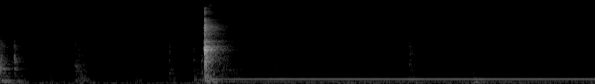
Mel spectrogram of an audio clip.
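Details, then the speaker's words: Space Duel arcade game board during restoration, supply measuring low voltage around 4.5 V: sharp click then steady low hum near 230 Hz, a fault tone; power supply suspected, cause not pinned down. "That's plugged in now. It's doing that noise."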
